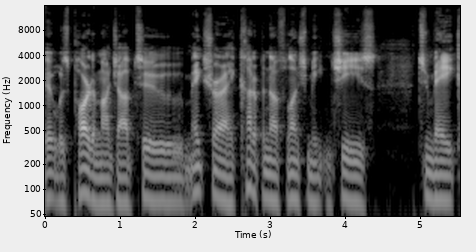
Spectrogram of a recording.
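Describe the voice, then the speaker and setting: A man's very deep, low voice with vocal fry at a fairly slow pace. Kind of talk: ASMR storytelling.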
